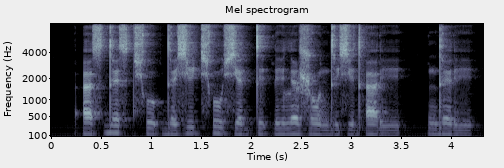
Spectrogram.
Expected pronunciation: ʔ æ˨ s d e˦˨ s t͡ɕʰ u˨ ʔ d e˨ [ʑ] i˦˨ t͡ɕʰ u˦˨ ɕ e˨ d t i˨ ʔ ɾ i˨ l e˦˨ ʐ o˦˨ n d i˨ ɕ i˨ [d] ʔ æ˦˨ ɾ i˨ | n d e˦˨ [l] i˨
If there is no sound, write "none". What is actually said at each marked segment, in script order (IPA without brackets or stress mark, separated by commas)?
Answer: ʑ, d, ɾ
